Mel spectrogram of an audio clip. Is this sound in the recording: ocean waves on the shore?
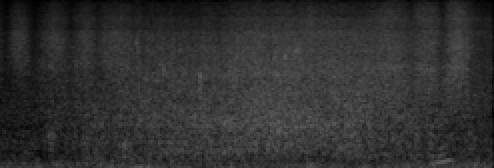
yes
